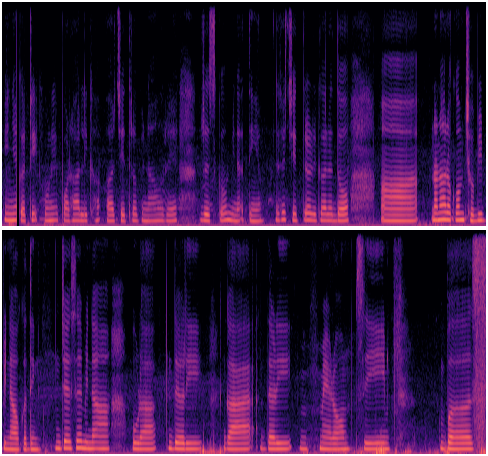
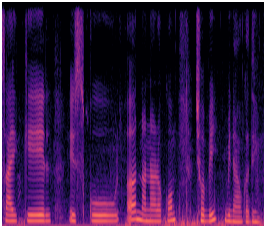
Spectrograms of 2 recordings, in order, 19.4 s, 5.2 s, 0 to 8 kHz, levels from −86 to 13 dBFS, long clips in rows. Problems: constant background noise, background conversations at intervals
